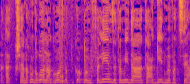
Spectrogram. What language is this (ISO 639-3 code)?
heb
